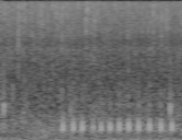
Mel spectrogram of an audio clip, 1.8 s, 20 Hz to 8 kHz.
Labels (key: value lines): label: biophony, squirrelfish (Holocentrus)
recorder: SoundTrap 300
